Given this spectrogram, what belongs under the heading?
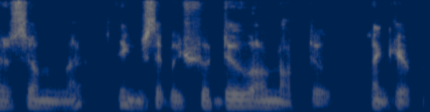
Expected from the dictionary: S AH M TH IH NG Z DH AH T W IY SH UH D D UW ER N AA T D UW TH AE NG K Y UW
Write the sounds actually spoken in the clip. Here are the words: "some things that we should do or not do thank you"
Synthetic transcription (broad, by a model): S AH M TH IH NG Z DH AH T W IY SH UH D D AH ER N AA T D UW TH AE NG K Y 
